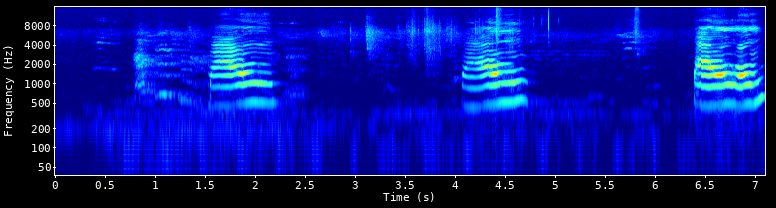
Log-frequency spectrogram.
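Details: Frightened stray kitten giving three loud, drawn-out meows, each rising then falling and lasting under a second, spaced about two seconds apart, with quiet pauses between.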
